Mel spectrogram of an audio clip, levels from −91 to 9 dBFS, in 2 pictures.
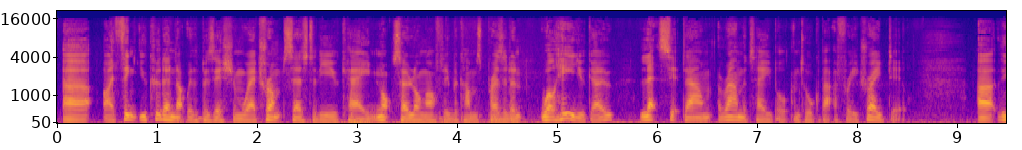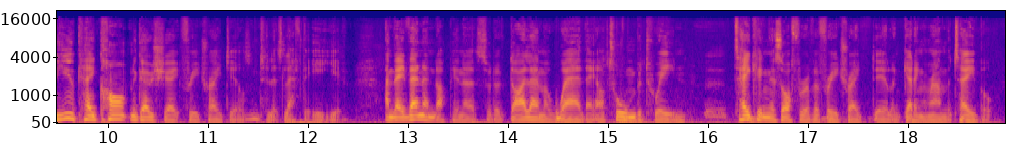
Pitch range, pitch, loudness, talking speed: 90-120 Hz, 100 Hz, -20 LUFS, 260 wpm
